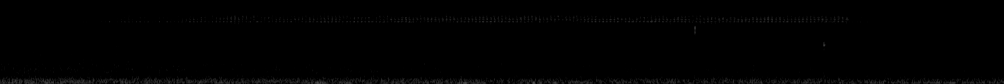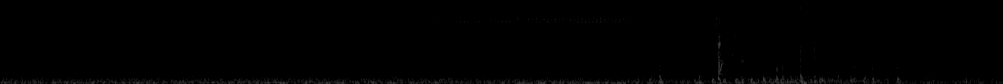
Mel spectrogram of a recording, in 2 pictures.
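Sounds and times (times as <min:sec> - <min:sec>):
faint insect chirps: 0:00.0 - 0:20.0
insects trilling: 0:04.1 - 0:08.5.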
